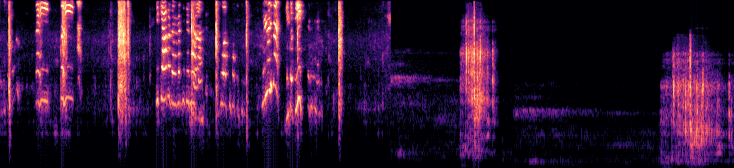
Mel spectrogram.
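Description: Wooden carrom pieces clicking together on the board in quick taps, then two louder knocks about two seconds apart as a striker is flicked into the pieces.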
